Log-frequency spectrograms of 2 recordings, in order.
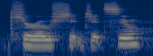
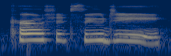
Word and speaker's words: Kuroshitsuji: When we get down to Black Butler, if I try to say it in Japanese, the Kuro Shitjitsu. Kuroshitsuji.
